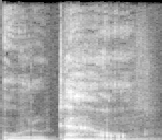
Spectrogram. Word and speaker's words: urutau: And Fernando mentions a bird, a horrible bird, a cousin of the owl called the urutau in Brazil, where he lives, I guess. I've never heard of that, urutau. Am I pronouncing it correctly?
